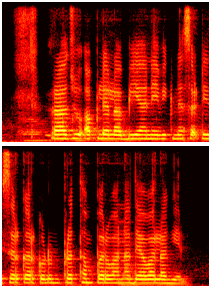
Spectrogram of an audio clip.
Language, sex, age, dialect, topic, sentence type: Marathi, female, 18-24, Northern Konkan, agriculture, statement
